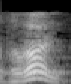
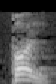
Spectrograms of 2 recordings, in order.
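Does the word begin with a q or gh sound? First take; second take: gh; q. First: It begins with a gh sound. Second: It begins with a q sound. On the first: The speaker calls it wrong. "بعضهم يقول غل" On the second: The speaker calls it right. "قل هو الله أحد"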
